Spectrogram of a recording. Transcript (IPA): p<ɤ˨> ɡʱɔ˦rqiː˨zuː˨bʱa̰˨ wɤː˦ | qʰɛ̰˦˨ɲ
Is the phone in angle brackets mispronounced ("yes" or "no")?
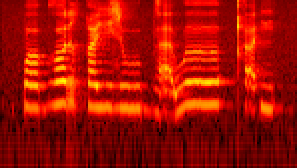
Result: yes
